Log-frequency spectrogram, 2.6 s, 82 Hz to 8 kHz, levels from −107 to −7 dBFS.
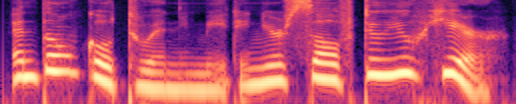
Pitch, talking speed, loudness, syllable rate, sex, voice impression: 235 Hz, 230 wpm, -15 LUFS, 5.2 syllables/s, female, feminine, adult-like, tensed, slightly hard, slightly muffled, fluent, intellectual, calm, friendly, reassuring, elegant, kind, modest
